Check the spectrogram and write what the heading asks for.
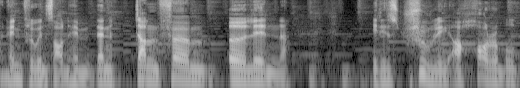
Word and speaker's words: Dunfermline: That has four syllables when you say it. Dunfermline.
